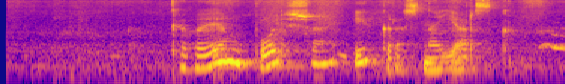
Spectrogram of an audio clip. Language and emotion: Russian, neutral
